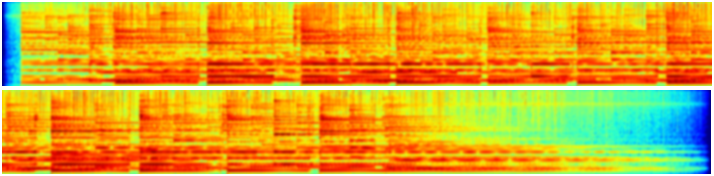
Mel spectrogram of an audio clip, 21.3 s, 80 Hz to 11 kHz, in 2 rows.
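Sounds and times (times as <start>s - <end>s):
melting string sound: 0.3s - 20.7s.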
